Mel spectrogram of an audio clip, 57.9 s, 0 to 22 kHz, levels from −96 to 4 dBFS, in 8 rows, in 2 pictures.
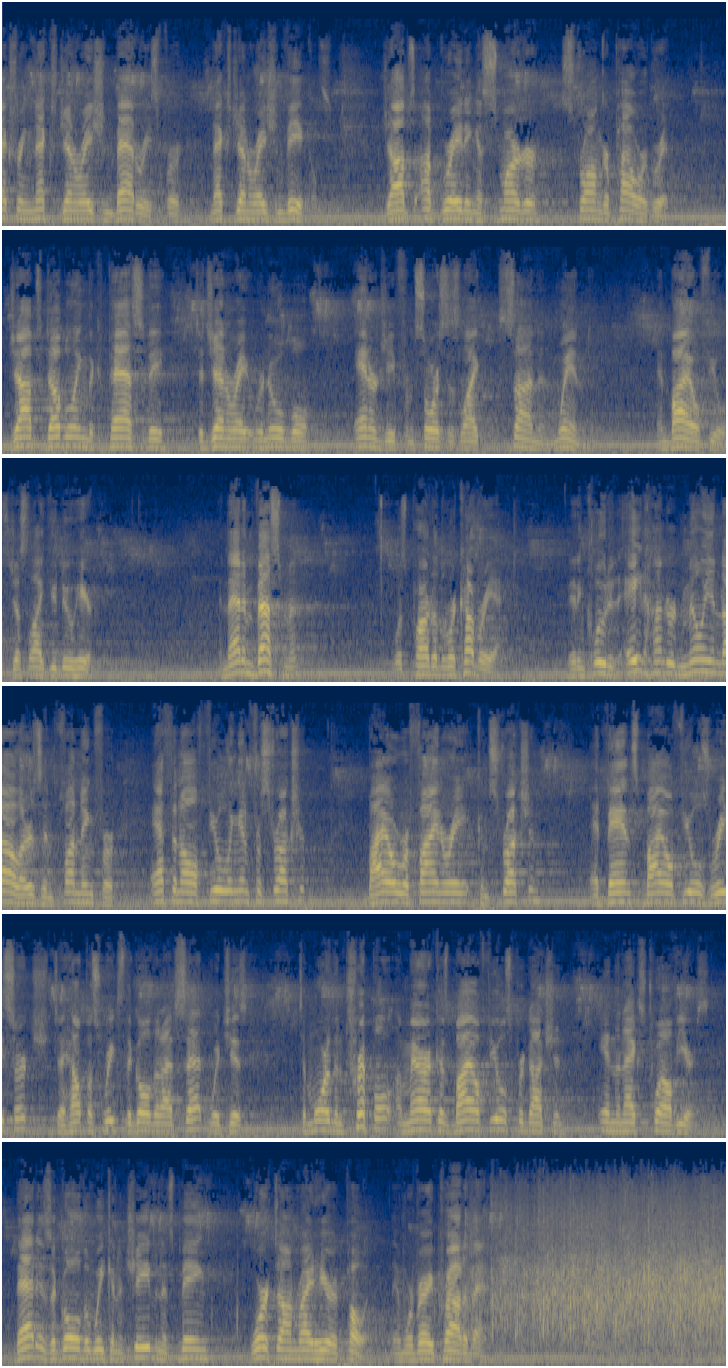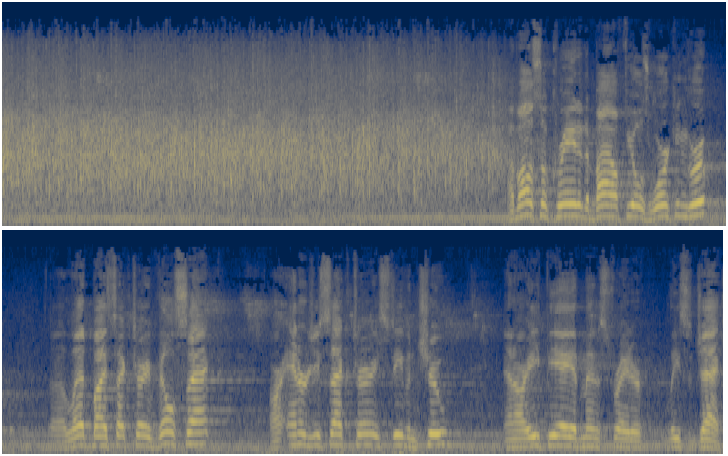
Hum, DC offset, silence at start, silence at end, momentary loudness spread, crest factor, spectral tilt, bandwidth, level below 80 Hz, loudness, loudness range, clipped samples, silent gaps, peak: none; under 0.1%; 0 s; 0 s; 15 LU; 22 dB; -4.5 dB/octave; 16 kHz; -48 dBFS; -26 LUFS; 4 LU; under 0.1%; none; -6 dBFS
